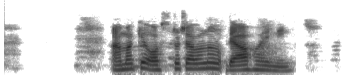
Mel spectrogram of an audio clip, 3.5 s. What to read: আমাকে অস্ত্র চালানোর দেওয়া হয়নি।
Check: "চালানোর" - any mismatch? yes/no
no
